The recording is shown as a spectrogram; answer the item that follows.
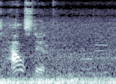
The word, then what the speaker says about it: Houston: It's spelled like Houston, so people get confused, but it is Houston.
